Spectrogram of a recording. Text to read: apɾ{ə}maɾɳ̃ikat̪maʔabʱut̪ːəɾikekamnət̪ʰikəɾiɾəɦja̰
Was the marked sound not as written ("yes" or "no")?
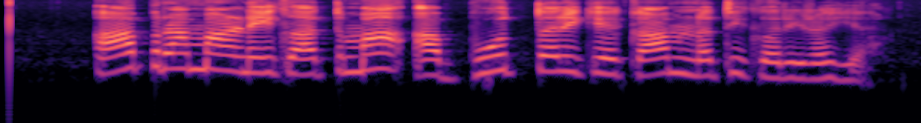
yes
